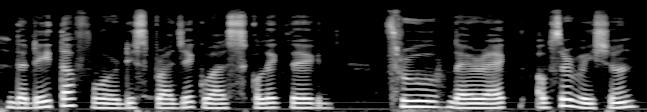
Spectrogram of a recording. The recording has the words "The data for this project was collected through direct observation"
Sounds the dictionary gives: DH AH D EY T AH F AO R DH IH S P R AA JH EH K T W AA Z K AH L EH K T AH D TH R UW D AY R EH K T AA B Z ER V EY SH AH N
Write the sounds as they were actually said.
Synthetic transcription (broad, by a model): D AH D EY T AH F AO R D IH S P R AA JH EH K T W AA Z K AH L EH K T AH D T R UW D AY R EH K T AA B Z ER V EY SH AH N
